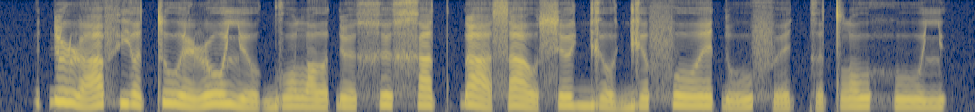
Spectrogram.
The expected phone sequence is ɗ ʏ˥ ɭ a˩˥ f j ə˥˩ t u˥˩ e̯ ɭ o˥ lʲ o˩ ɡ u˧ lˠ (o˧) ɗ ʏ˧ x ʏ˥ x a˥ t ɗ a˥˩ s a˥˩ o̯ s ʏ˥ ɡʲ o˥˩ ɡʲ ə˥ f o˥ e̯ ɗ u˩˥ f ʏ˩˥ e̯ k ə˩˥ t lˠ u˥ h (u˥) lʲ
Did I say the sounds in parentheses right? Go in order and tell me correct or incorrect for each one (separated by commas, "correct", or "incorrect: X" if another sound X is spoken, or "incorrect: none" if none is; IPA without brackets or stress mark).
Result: incorrect: ɤ˧, correct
